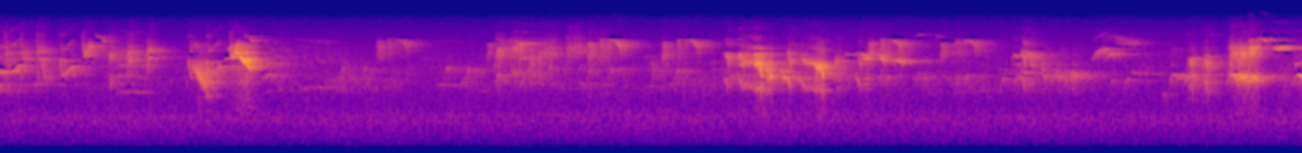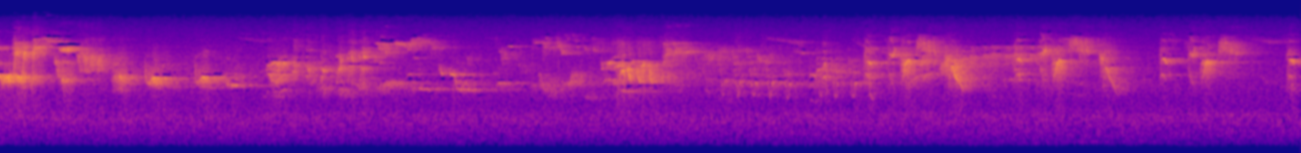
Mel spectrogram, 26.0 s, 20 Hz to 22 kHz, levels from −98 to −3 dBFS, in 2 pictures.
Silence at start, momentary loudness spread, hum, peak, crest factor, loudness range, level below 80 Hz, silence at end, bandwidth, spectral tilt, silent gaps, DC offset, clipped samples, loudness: 0 s; 19 LU; none; -6 dBFS; 26 dB; 11 LU; under -90 dBFS; 0 s; 15.5 kHz; 9.5 dB/octave; none; under 0.1%; under 0.1%; -29 LUFS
